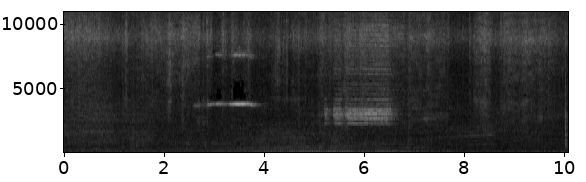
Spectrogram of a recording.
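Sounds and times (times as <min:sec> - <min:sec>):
tissue rubbing on glass and metal: 0:00.1 - 0:10.0
high squeak: 0:02.6 - 0:03.9.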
